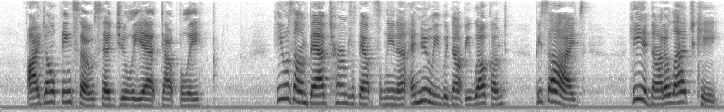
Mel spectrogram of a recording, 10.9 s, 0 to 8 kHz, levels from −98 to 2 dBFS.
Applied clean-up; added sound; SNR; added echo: none; none; none; none.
